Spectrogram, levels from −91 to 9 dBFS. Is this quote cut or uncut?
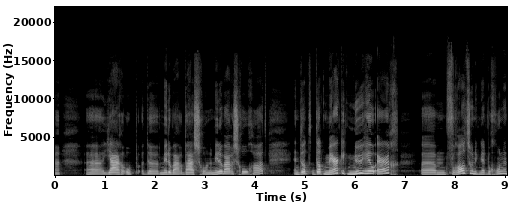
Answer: uncut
